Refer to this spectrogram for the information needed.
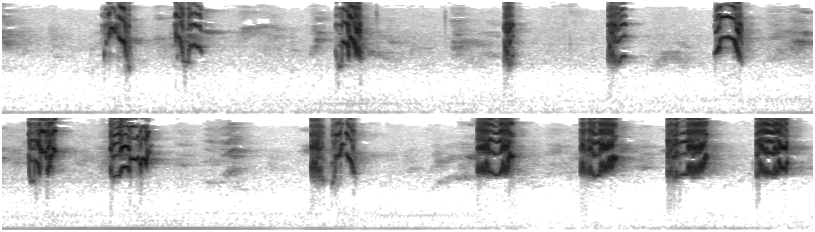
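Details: Two young lovebirds, euwing green opaline and albino, paired off in their own cage after being seen close together and feeding each other; steady series of sharp, raspy chirps roughly every half second, some doubled, over faint low hum.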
